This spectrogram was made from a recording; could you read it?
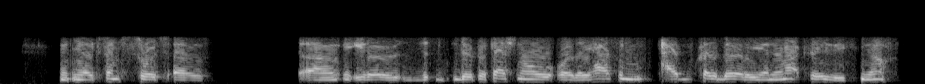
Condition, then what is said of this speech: Stuttering. I'm talking really fast because I actually have a stuttering problem.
